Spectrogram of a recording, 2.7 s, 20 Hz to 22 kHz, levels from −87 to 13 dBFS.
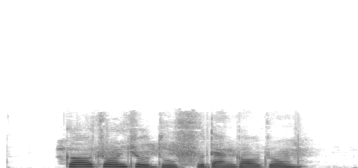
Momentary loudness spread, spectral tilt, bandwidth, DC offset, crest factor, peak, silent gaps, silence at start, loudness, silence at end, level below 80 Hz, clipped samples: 7 LU; -6.5 dB/octave; 7.6 kHz; under 0.1%; 16 dB; -6 dBFS; none; 0.45 s; -21 LUFS; 0.4 s; -62 dBFS; under 0.1%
